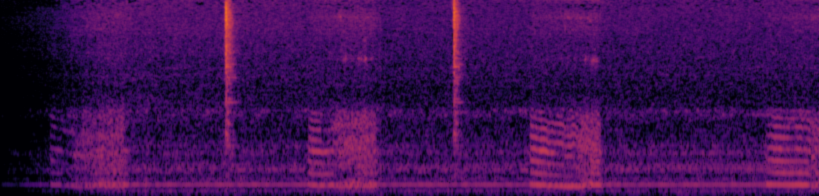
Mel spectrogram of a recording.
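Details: A French Bulldog puppy, sleeping and snoring heavily: raspy, throaty snore bursts come roughly every two to three seconds over a steady low hum, with two sharp clicks between the breaths.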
